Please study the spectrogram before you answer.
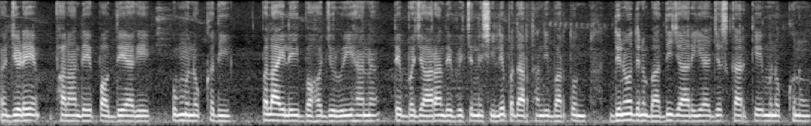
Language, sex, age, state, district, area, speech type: Punjabi, male, 18-30, Punjab, Mansa, urban, spontaneous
